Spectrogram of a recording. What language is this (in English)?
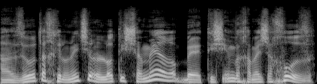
Hebrew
